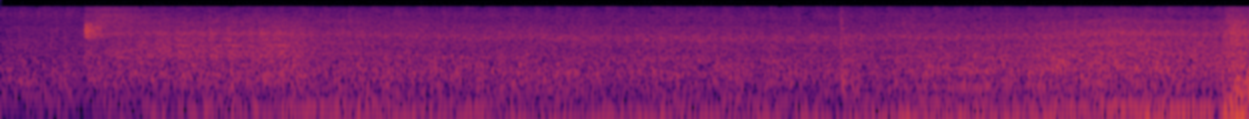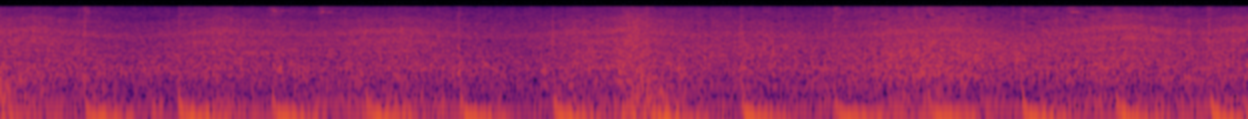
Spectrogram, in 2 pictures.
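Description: A truck engine rumbles as the truck drives over rough ground.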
